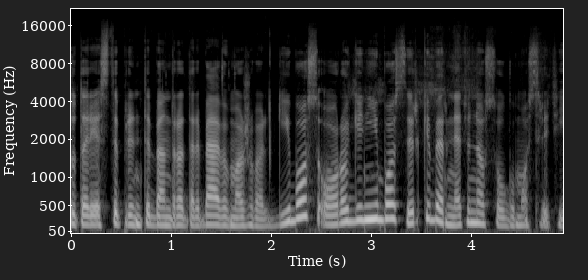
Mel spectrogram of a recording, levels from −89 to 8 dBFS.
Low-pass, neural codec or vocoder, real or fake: 19.8 kHz; none; real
